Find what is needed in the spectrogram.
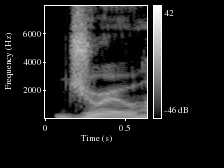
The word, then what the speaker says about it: Jrue: And you say his name, you try to say his name as clearly as possible, and it still sounds like Jrue with a D. It's Jrue Holiday, which I love.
